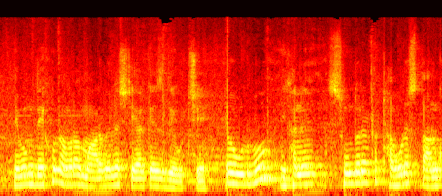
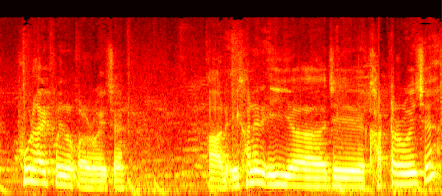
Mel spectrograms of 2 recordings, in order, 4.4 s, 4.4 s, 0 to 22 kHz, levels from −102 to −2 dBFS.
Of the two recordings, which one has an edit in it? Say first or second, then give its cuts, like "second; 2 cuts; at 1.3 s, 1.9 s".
first; 1 cut; at 2.2 s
